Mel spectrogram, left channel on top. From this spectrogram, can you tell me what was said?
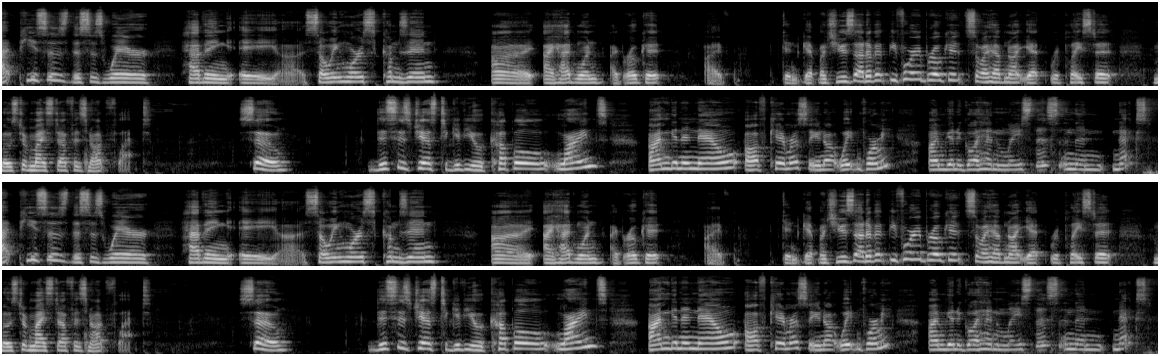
pieces, this is where having a sewing horse comes in. I had one, I broke it. I didn't get much use out of it before I broke it, so I have not yet replaced it. Most of my stuff is not flat. So this is just to give you a couple lines. I'm going to now, off camera, so you're not waiting for me, I'm going to go ahead and lace this, and then next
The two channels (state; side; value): normal; both; correlation 0.76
